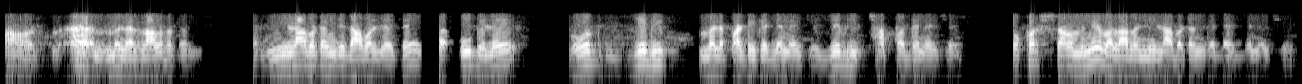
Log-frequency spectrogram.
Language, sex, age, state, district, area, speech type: Maithili, male, 45-60, Bihar, Araria, rural, conversation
